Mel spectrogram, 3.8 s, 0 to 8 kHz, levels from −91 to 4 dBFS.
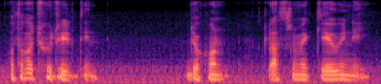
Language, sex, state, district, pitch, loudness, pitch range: Bengali, male, Tripura, West Tripura, 115 Hz, -20 LUFS, 100-130 Hz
